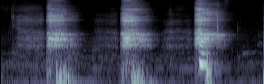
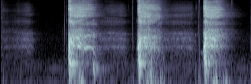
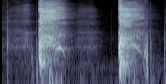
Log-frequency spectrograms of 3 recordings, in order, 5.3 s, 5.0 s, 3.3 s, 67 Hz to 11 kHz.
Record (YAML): exhalation_length: 5.3 s
exhalation_amplitude: 5047
exhalation_signal_mean_std_ratio: 0.43
three_cough_length: 5.0 s
three_cough_amplitude: 15891
three_cough_signal_mean_std_ratio: 0.41
cough_length: 3.3 s
cough_amplitude: 18645
cough_signal_mean_std_ratio: 0.42
survey_phase: beta (2021-08-13 to 2022-03-07)
age: 65+
gender: Female
wearing_mask: 'No'
symptom_none: true
smoker_status: Never smoked
respiratory_condition_asthma: false
respiratory_condition_other: false
recruitment_source: REACT
submission_delay: 1 day
covid_test_result: Negative
covid_test_method: RT-qPCR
